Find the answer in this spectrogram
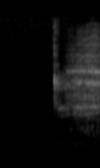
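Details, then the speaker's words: Ear wax microsuction of a patient's right ear, with oil put in at the start to soften the wax; history of chronic childhood ear infections and grommets, cloudy eardrums. Quiet start, then a steady high-pitched hissing suction noise. "just put some oil in right from the beginning of the procedure it's just helped change the consistency enables me to suction it a lot easier"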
